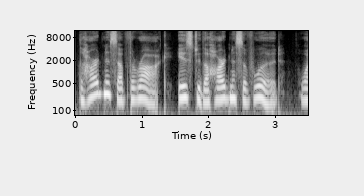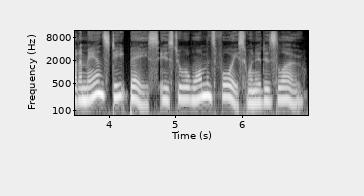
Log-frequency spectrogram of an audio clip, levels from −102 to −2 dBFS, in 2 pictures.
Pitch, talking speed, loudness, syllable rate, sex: 195 Hz, 215 wpm, -17 LUFS, 4.6 syllables/s, female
